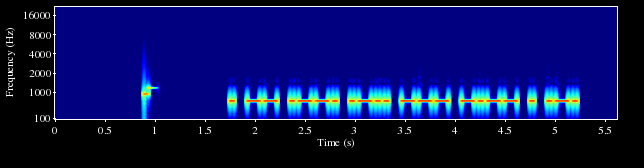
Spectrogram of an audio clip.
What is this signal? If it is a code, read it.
Morse code, heard as a keyed tone, about 28 wpm, 700 Hz. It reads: EMPLOYER
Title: Sentences from Top 1600 Words - New Word Drill Alt - 28wpm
